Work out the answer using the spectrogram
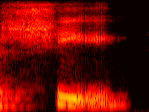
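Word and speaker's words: sí: one just particularly fae it is known as the she now that she is spelled differently when you're looking at the extraterrestrial race but in ancient ireland it was spelt s.i so the xi have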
